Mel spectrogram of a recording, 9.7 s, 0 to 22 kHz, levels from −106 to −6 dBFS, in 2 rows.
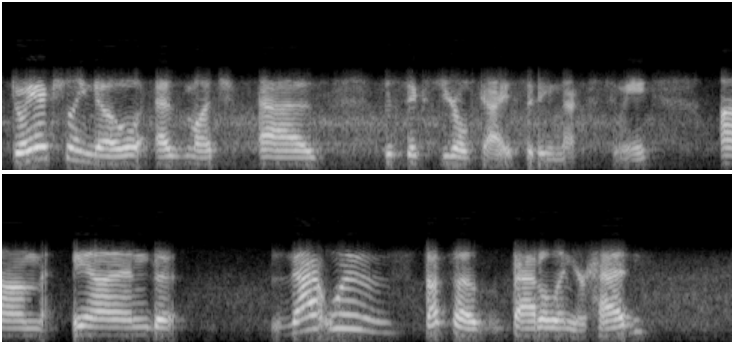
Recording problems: phone-call audio; poor line; nothing above 3 kHz
traffic noise; faint; throughout; 25 dB below the speech

